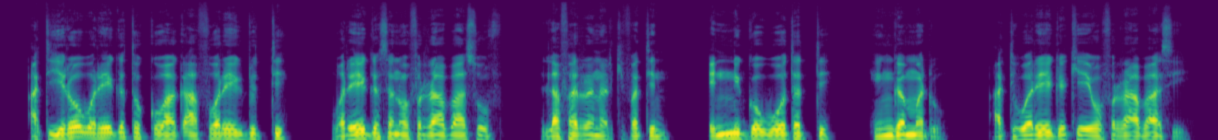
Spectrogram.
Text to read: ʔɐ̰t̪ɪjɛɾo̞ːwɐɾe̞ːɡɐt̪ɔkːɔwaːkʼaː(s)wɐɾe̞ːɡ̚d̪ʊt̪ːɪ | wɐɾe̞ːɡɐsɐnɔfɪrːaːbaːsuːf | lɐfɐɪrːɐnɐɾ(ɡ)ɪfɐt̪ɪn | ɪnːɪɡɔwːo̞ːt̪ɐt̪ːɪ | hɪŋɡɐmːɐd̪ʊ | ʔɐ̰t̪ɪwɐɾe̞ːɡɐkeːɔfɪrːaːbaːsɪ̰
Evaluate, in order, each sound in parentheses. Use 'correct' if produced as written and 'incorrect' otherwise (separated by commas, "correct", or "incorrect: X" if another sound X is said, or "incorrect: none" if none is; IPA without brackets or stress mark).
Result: incorrect: f, incorrect: k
